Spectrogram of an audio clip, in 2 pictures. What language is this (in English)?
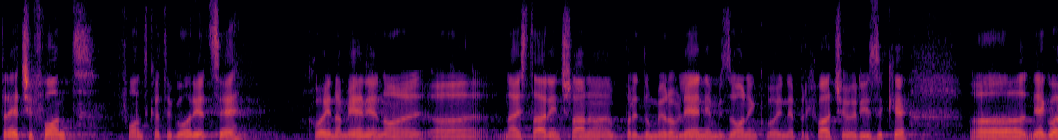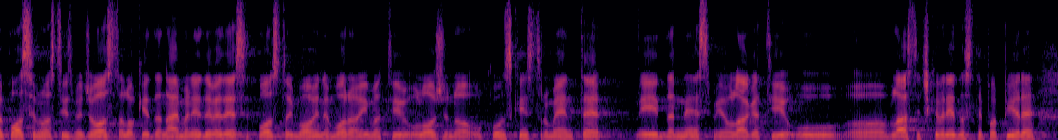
Croatian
